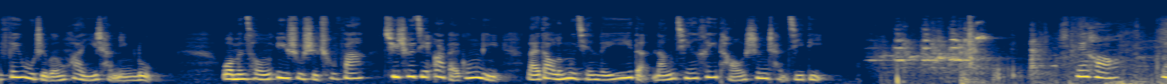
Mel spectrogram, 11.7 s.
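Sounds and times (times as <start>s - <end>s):
speech: 0.0s - 10.0s, 10.8s - 11.6s
door creaking open: 8.6s - 11.6s.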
